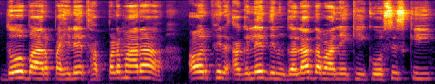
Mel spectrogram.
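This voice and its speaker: A woman voicing a young married woman who is hurt and angry, speaking in a sharp, scolding way. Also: fairly high pitch, flat delivery, normal speed, close to an everyday voice. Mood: stern.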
